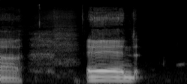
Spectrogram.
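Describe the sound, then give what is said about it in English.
A cat named Percy meows twice, wanting to be let into the bathroom, a short cry followed by a longer, drawn-out one after a brief pause, fairly loud against an otherwise quiet background. “am I hearing a cat in the background? That is, yes, that's my son Percy.”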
